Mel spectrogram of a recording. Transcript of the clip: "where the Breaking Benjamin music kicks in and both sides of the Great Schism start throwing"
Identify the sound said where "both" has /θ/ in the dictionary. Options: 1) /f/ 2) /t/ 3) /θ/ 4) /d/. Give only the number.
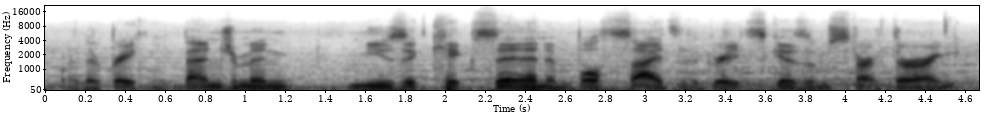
3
